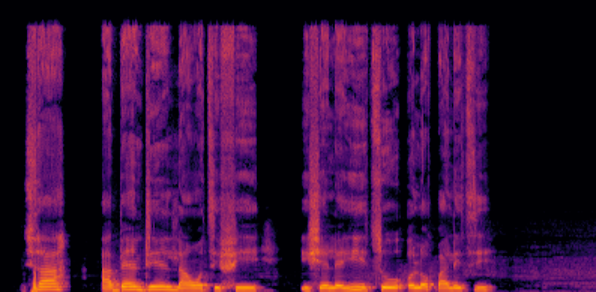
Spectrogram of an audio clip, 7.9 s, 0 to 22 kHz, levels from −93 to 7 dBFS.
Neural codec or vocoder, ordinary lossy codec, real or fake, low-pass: none; none; real; none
